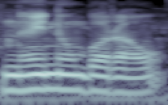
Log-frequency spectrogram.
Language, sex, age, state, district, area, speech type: Bodo, male, 45-60, Assam, Udalguri, rural, spontaneous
